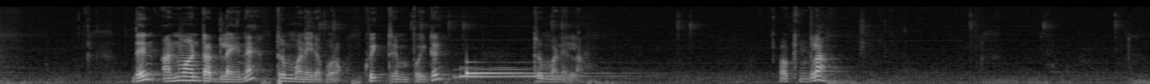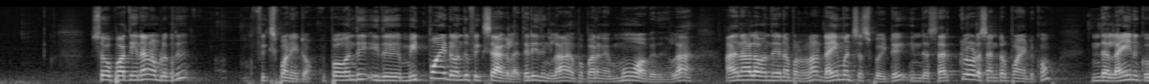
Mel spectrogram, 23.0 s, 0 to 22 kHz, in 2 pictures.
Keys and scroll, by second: 1.1 Return, 1.3 Escape, 8.8 Escape, 9.7 Escape, 13.4 Escape, 18.6 Escape.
